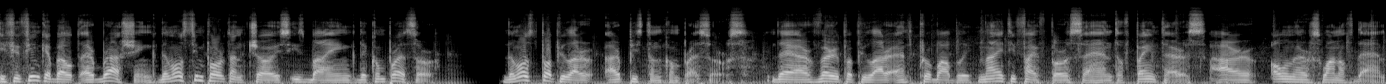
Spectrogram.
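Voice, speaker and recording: A man with a non-native accent talks at a moderate pace and a fairly low pitch, using lively intonation. His loudness stays very even on a very clean recording with a silent background. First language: not English. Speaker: miniature painting hobbyist. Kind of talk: tutorial.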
